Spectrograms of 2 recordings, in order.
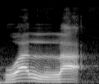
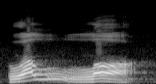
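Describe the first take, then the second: First: The lam is pronounced light and thin. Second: The lam is pronounced heavy and full. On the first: The speaker calls it wrong. "bukan huwalla" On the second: The speaker calls it right. "karena dia sebelumnya dhammah dan fathah"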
